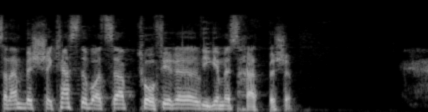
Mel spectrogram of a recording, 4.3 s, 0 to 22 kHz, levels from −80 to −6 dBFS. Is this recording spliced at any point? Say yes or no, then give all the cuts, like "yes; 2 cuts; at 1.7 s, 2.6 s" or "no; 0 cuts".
yes; 3 cuts; at 1.3 s, 2.0 s, 2.4 s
